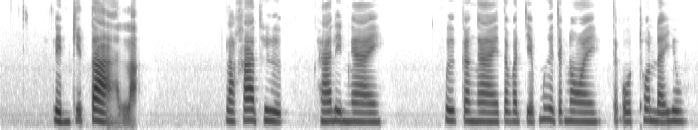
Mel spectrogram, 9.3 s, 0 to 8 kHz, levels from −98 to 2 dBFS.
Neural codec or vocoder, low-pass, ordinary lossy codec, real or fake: none; none; none; real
